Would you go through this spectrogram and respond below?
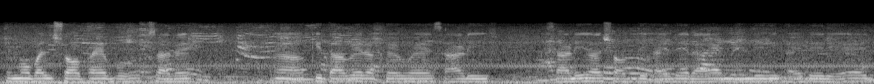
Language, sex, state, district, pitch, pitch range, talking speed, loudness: Hindi, male, Maharashtra, Mumbai Suburban, 130 Hz, 125-135 Hz, 155 wpm, -17 LUFS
